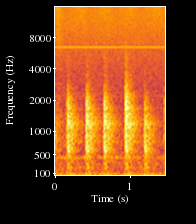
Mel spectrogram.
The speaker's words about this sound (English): Someone is knocking on the door. Yeah. We're going to... I don't know. We're going to pause the show, I guess, for a second. Because someone's knocking on our door.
